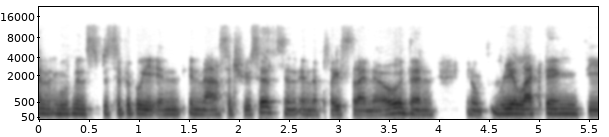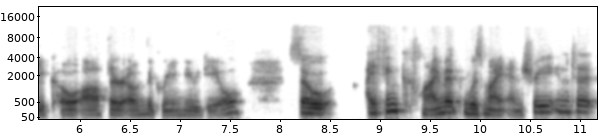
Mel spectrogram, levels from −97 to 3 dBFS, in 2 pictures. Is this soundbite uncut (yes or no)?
yes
